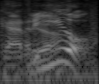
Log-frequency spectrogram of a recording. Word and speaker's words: Carrillo: Carrillo. Yeah. Hey, Carrillo. A roll that R pretty well.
